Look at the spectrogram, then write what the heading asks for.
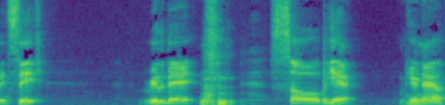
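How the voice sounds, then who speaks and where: Against a quiet background, a man of medium pitch speaks at a very slow pace with long, frequent pauses, big swings in loudness and fairly even intonation. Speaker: YouTube reaction video creator; reaction video creator. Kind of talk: casual reaction commentary. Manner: casual, halting with fillers. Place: home room.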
